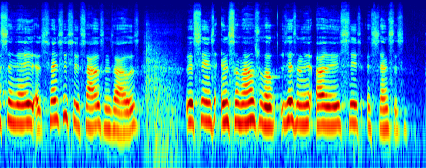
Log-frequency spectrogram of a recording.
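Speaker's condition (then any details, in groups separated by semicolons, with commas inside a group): Tongue and floor-of-mouth cancer; tracheostomy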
